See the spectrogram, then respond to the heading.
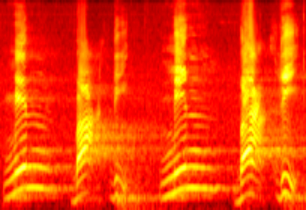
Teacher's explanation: Yang tadinya suara N menjadi suara M. Ya, yaitu apabila nun sakinah atau tanwin bertemu ba, satu huruf saja, suara N-nya berubah jadi M. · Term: al-iqlab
